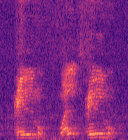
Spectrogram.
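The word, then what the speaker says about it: وَالْعِلْمُ: വരുന്ന അലിഫിന് ഉച്ചാരണമില്ല ഇല്ല പദത്തിന്റെ ഇടയക്ക് വന്ന അലിഫിന് ഉച്ചാരണമില്ല പറയത്തില്ല ഇതിനെ വായിക്കത്തില്ല ആ ഈ ഉ എന്ന് വായിക്കത്തില്ല വൽ വൽ വൽ വൽ വൽ ഇൽമു വൽ ഇൽമു വൽ ഇൽമു വൽ ഇൽമു വൽമു ആ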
